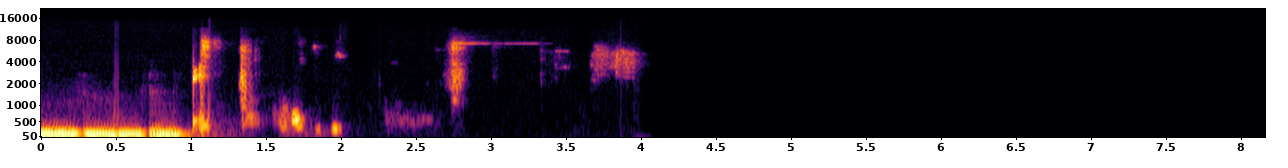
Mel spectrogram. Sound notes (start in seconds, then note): 1.1 faintly speaking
